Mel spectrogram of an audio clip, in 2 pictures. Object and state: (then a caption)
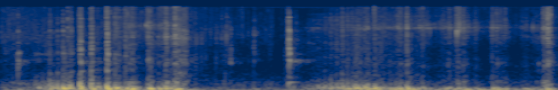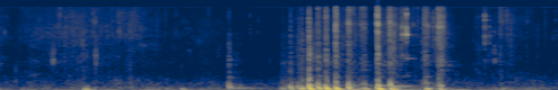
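Dry bar soap scraped with a blade. A solid, dry yellow bar of soap held in the hand is scraped and shaved with a metal utility-knife blade. The result is dull, crunchy, tearing scrapes in three main bursts with sharp little clicks in between.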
